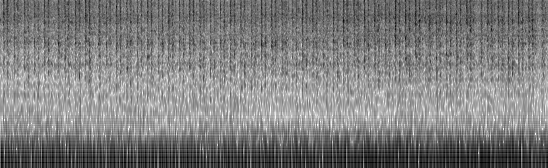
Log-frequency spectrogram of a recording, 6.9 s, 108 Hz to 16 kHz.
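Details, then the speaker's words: V8 car after damaged distributor cap and rotor arm replaced, all eight faulty spark plugs swapped for an old Champion set: even, steady low burble at idle, no misses; running normally again. "we checked them blow them in turn the key Bob's your uncle came alive so now the car's back there all good"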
